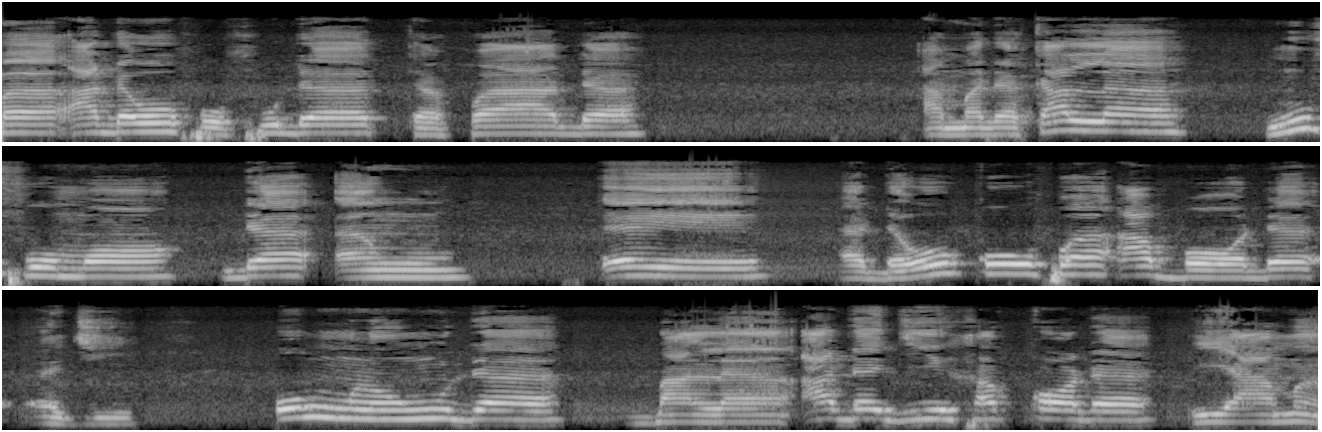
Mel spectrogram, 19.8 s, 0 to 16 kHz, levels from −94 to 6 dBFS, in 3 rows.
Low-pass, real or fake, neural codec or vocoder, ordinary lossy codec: 10.8 kHz; real; none; AAC, 48 kbps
